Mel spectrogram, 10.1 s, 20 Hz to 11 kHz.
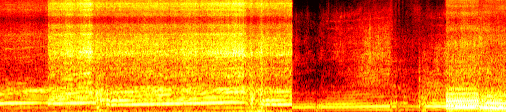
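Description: Calsonic Nissan Skyline GT-R (R32) race car's twin-turbo straight-six under hard acceleration, its note climbing steadily in pitch with a brief drop about two seconds in. It turns quieter and more distant about six seconds in, then loud and full from close to the exhaust near the end.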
